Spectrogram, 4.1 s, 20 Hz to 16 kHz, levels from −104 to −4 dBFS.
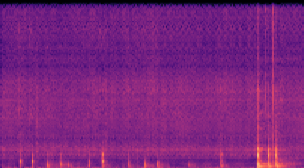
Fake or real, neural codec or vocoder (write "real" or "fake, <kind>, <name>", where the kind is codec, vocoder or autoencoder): fake, autoencoder, DAC-VAE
